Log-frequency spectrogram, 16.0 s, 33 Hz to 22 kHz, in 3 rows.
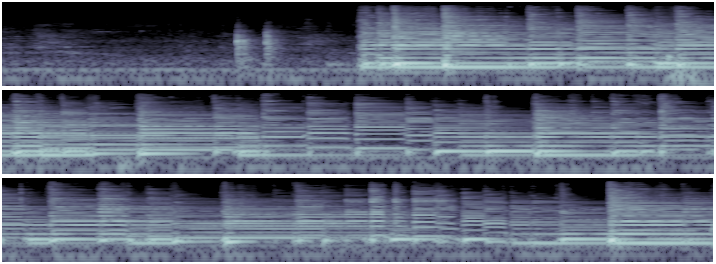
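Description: A 1995 Gibson J-100 Extra CE acoustic guitar playing a song's intro: after a short knock, steady strummed chords start about three seconds in and carry on, with chord changes every second or so.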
